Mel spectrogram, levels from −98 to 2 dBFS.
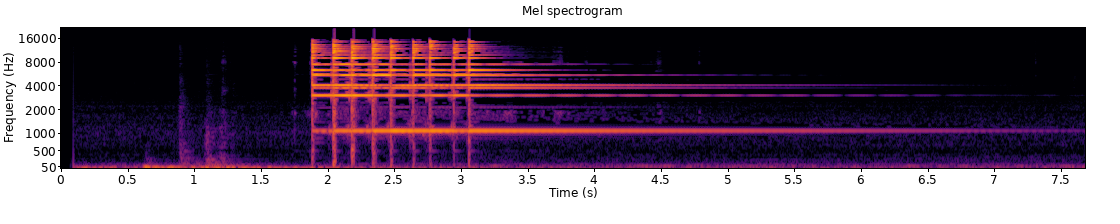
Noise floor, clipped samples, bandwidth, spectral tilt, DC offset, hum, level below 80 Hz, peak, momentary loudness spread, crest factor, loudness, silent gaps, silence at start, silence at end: -62 dBFS; under 0.1%; 15.5 kHz; 4 dB/octave; under 0.1%; none; -52 dBFS; 0 dBFS; 25 LU; 20 dB; -11 LUFS; none; 0.65 s; 3.4 s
